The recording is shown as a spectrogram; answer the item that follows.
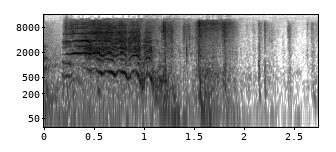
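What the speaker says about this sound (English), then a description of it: "Then they heard horses across the river." Horses whinny loudly and nearby, followed by quick clip-clopping hoofbeats that grow fainter and sparser toward the end of the short burst.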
